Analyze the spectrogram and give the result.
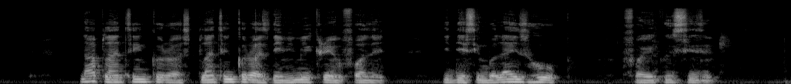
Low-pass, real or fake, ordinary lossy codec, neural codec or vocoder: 14.4 kHz; real; none; none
